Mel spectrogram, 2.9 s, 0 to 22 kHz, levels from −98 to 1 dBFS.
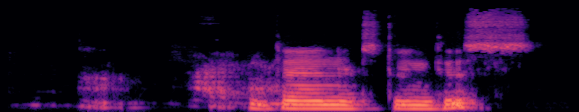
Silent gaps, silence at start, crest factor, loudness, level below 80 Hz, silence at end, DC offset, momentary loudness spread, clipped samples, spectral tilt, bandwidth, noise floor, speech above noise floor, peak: none; 0.45 s; 16 dB; -29 LUFS; -76 dBFS; 0.25 s; under 0.1%; 22 LU; under 0.1%; -6.5 dB/octave; 15 kHz; -52 dBFS; 24 dB; -14 dBFS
